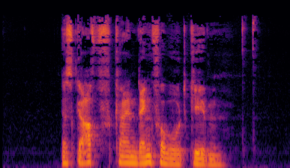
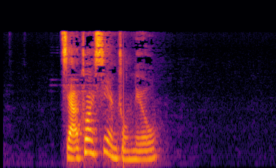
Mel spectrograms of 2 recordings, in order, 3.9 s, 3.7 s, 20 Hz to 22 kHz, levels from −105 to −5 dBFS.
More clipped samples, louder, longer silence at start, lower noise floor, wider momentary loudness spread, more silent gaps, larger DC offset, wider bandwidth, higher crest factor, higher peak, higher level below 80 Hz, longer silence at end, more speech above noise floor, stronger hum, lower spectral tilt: neither; second, -33 LUFS vs -17 LUFS; about the same, 0.8 s vs 0.8 s; about the same, -82 dBFS vs -80 dBFS; about the same, 15 LU vs 15 LU; neither; neither; first, 16 kHz vs 12 kHz; about the same, 20 dB vs 24 dB; second, -16 dBFS vs 0 dBFS; first, -60 dBFS vs -66 dBFS; second, 0.45 s vs 1.6 s; second, 49 dB vs 60 dB; neither; first, -4 dB/octave vs -2 dB/octave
